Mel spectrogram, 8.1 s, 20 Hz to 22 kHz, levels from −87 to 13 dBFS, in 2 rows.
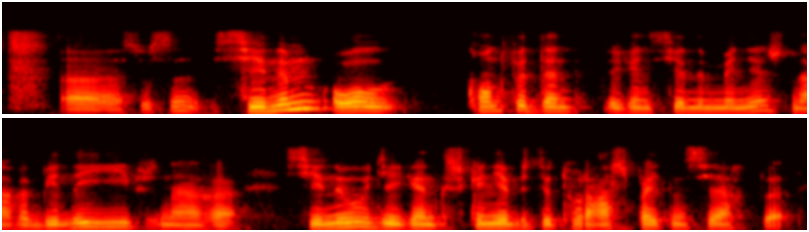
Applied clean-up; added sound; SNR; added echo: none; none; none; none.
